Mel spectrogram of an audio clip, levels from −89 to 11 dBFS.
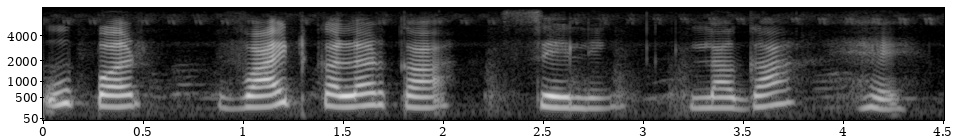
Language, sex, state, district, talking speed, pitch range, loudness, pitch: Hindi, female, West Bengal, Alipurduar, 95 wpm, 250-285 Hz, -17 LUFS, 265 Hz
